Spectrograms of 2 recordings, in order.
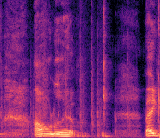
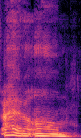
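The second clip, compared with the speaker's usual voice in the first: ordinary talk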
